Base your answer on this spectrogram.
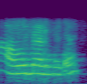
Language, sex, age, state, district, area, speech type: Kannada, female, 18-30, Karnataka, Mandya, rural, conversation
